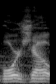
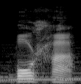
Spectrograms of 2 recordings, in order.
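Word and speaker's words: Borja: Uh, how do I pronounce Bourja? Is it Bourja or is it Borha? Uh, Pipino Ping Chilins helped me out a bit. I think I've been pronouncing his name wrong. Borha.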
